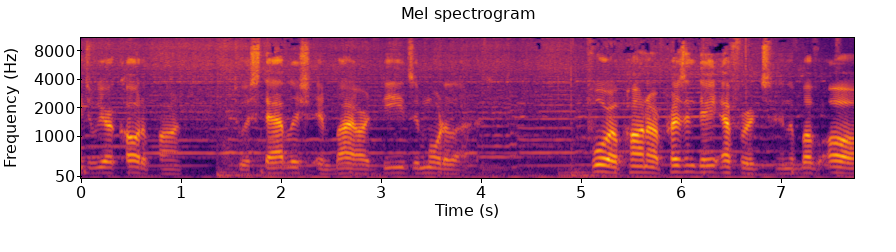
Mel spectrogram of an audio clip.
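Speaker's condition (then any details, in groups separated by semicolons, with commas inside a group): No condition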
